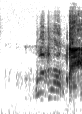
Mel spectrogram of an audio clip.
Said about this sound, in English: Answer that phone call and put him on speakerphone. Hello.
